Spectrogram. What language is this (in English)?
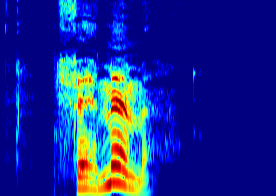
Kabyle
